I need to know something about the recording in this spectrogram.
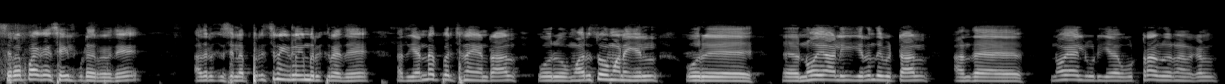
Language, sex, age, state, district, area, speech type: Tamil, male, 45-60, Tamil Nadu, Krishnagiri, rural, spontaneous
